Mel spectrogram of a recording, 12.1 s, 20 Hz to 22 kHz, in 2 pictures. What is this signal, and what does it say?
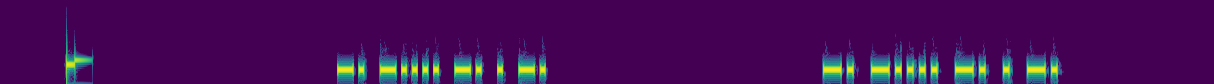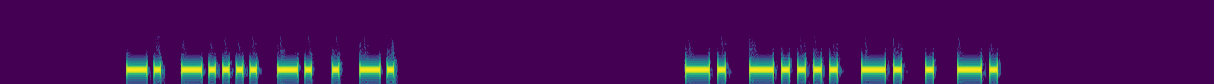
Morse code, heard as a keyed tone, about 36 wpm, 700 Hz. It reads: N6NEN N6NEN N6NEN N6NEN
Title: Speed Racing - USA 1x3 Call Signs 30wpm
